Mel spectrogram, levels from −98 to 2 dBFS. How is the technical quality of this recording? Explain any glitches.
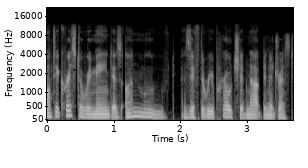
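The recording has one clear glitch near the end, a call bitrate drop. From 2.43 s to the end of the clip, about 1.27 s, the call's bandwidth estimate collapsed and the Opus encoder was forced to spend far fewer bits. That fits a fall from roughly 48 to 12 kbps. Coarser coding makes the speech rough and watery, and the audio bandwidth narrows from 12 kHz to 8 kHz, dulling the top end until the clip stops.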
